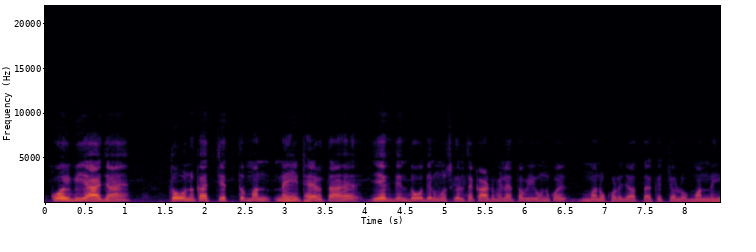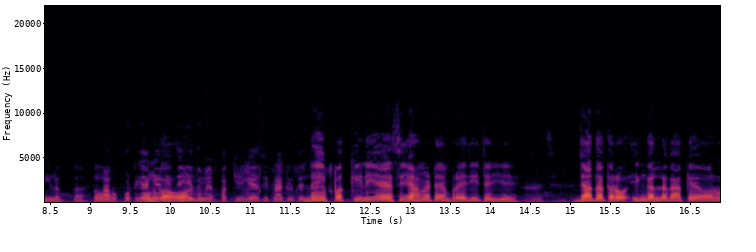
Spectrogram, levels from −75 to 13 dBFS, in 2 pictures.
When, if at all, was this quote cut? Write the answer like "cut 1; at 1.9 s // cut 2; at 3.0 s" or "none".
cut 1; at 9.0 s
